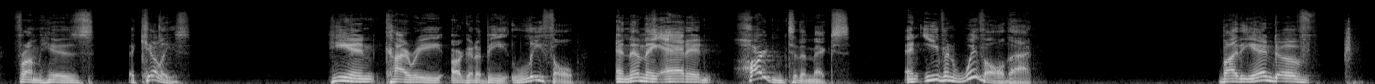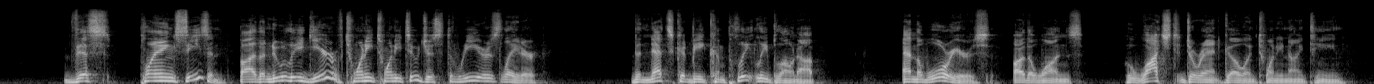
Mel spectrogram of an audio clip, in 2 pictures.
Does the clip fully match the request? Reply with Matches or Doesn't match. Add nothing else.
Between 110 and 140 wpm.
Matches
